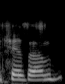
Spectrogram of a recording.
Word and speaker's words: Chisholm: Okay, my name is Katie Chisholm, and no one can pronounce my last name, so I'm not surprised.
